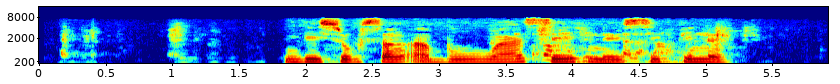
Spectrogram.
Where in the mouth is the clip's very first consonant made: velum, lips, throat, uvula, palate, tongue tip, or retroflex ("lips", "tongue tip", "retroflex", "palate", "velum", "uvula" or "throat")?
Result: lips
